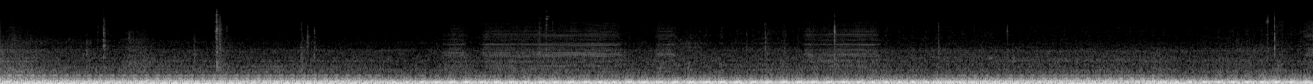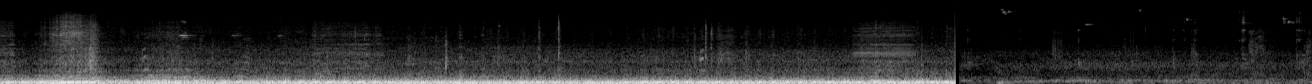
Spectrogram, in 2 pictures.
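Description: Ford Crown Victoria Police Interceptor's V8 engine idling steadily, with a brief rise about fourteen seconds in, then cutting off abruptly near the end.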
